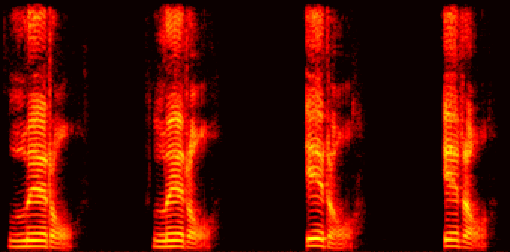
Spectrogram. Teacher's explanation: We're pronouncing a flap T here. It's like pronouncing the word little, but without the L at the beginning.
